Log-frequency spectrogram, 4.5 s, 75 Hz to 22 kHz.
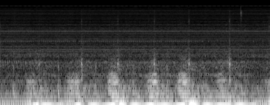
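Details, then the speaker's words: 2004 Toyota Corolla 2.0 D4-D diesel, warm, ventilation off: it idles with a deep, uneven rumble swelling about once a second, a low-rpm vibration that disappears above about 1500 rpm; the cause is unknown. "le problème qui m'embête le plus c'est ces vibrations écoutez bien le moteur je coupe la ventilation"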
